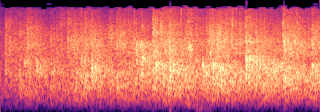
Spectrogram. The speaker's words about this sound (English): Amen. Can somebody give a round of applause for Jesus?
